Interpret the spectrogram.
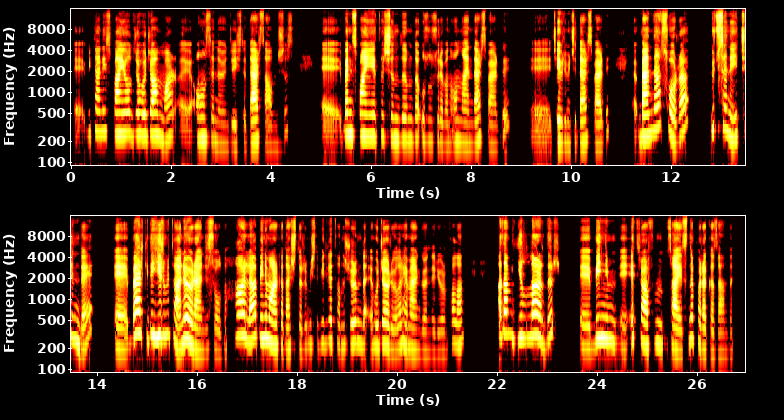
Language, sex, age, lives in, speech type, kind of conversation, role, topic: Turkish, female, 40-44, Spain, conversation, advice, user, İç değerlerimle başkalarının beklentileri arasında nasıl dengeli, gerçekçi ve tatmin edici hedefler belirleyebilirim?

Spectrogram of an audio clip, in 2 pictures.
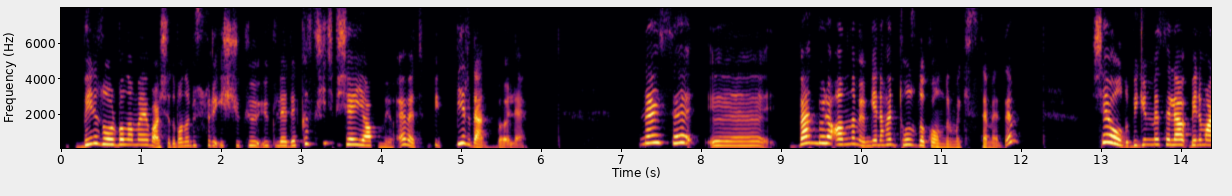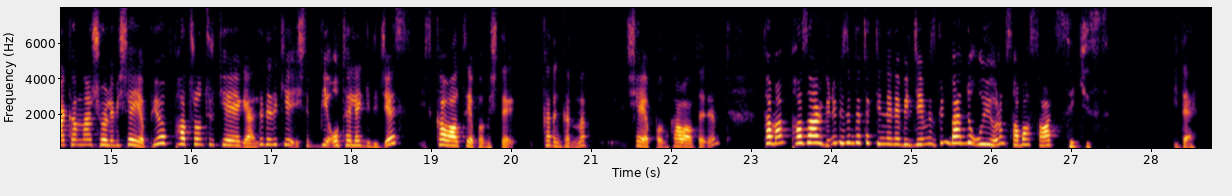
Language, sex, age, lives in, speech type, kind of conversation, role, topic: Turkish, female, 30-34, Netherlands, conversation, podcast, guest, Güven kaybı yaşandığında sence güveni yeniden nasıl kurarsın?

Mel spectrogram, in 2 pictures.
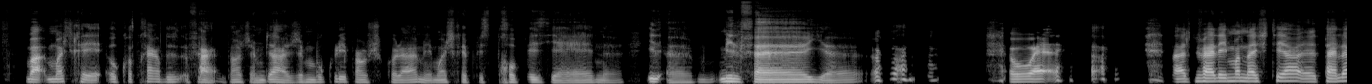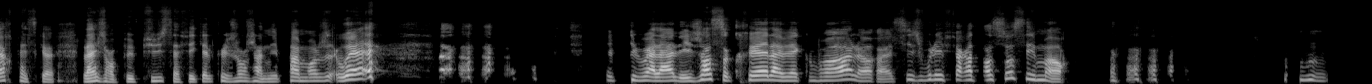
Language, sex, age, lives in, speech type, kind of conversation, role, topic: French, female, 40-44, France, conversation, podcast, host, Comment décrirais-tu le goût d’un souvenir d’enfance ?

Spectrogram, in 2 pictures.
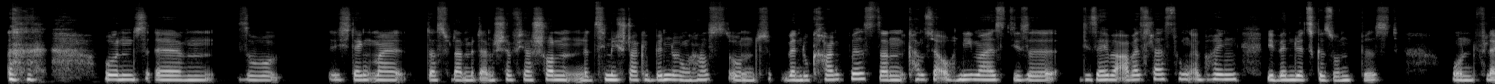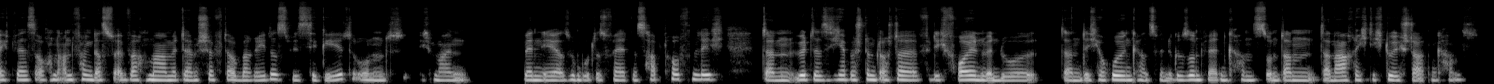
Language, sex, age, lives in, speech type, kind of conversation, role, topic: German, female, 18-19, Germany, conversation, advice, advisor, Wie kann ich mit Schuldgefühlen gegenüber Kolleginnen und Kollegen sowie meiner Familie umgehen, weil ich mich nur langsam erhole?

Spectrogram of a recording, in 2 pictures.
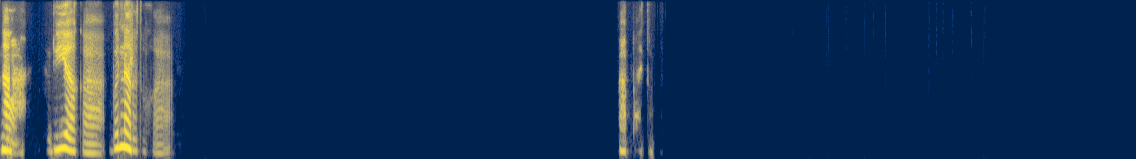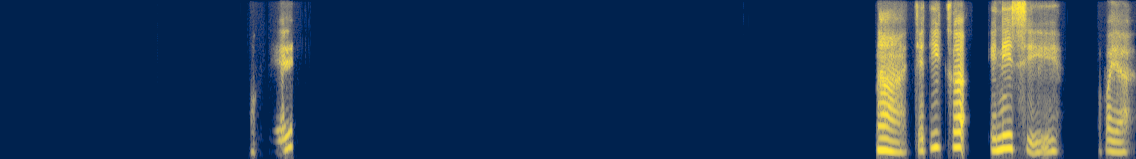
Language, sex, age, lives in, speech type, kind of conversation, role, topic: Indonesian, female, 25-29, Indonesia, conversation, advice, user, Bagaimana tekanan untuk selalu terlihat bahagia di media sosial memengaruhi perasaan Anda?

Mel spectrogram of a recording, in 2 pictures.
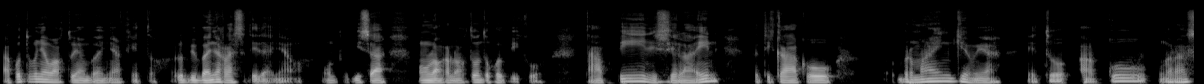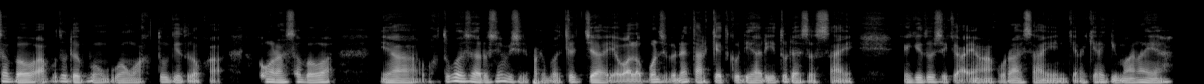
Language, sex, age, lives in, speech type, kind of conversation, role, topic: Indonesian, male, 25-29, Indonesia, conversation, advice, user, Bagaimana cara mulai meluangkan waktu untuk hobi dan minat pribadi ketika waktu terasa terbatas?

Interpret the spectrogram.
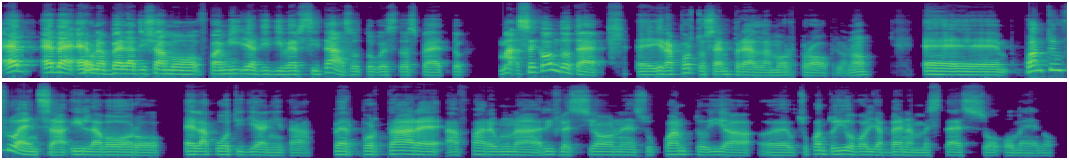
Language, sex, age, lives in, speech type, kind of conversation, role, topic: Italian, male, 40-44, Italy, conversation, podcast, host, Quando hai imparato a essere più gentile con te stesso?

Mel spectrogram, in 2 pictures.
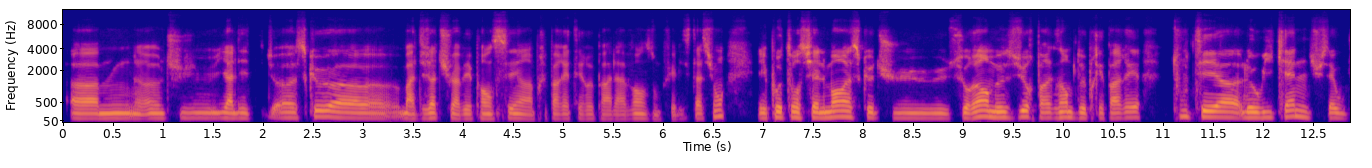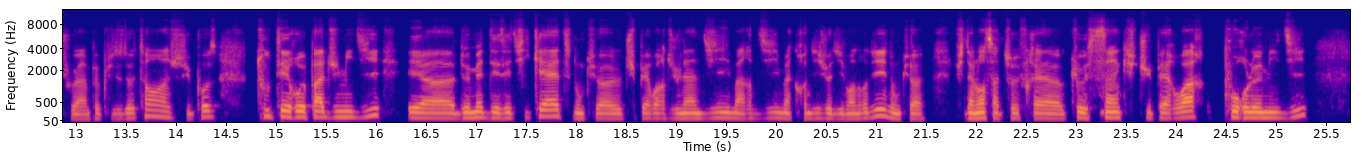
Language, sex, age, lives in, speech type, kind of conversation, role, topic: French, male, 30-34, France, conversation, advice, advisor, Comment puis-je manger régulièrement des repas équilibrés au lieu de grignoter tout le temps ?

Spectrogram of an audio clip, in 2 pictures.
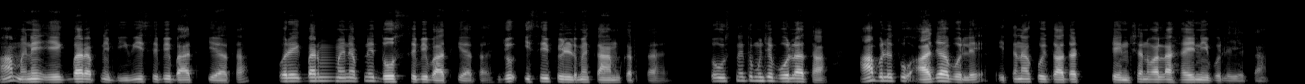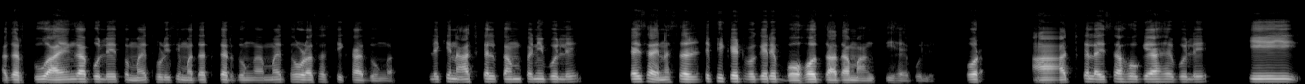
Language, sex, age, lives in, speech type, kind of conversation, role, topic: Hindi, male, 35-39, India, conversation, advice, user, मैं डर के बावजूद नए मौके कैसे आज़मा सकता/सकती हूँ?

